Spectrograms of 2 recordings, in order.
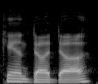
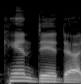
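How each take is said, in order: First: The middle syllable has an 'uh' vowel. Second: The middle syllable has a clear 'ih' vowel. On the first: "those two syllables are spelled exactly the same way" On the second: "I want to put a little more I sound in the can-de part"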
